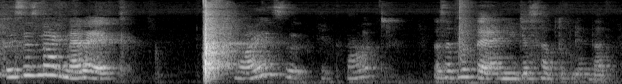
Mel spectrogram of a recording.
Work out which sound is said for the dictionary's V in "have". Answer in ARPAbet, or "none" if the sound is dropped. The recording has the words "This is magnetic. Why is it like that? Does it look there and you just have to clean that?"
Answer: B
